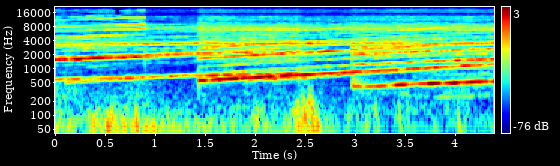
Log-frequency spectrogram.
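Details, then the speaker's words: Building fire alarm evacuation whoop heard during the morning evacuation; a loud rising sweep of about 1.5 seconds climbs, drops back and repeats; described as scary and loud; the panel is possibly FCI and is heard beeping in trouble. "Just a little scary. It's kind of loud."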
